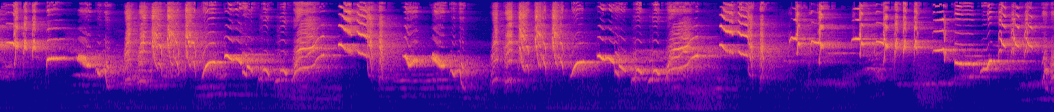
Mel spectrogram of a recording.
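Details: Loud caged Kacer wulung (Oriental magpie-robin) singing energetically, newly fanning its tail: rasping noisy bursts broken by bright downslurred whistles, a dense varied stream with hardly a pause.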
